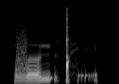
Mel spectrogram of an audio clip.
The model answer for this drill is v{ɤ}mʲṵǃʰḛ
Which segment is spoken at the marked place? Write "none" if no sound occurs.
ɤ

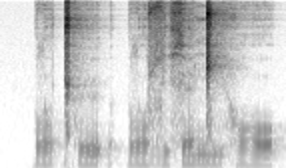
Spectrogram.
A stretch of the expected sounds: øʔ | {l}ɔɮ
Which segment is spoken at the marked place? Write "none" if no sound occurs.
l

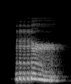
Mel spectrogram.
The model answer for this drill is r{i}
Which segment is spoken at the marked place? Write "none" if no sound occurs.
y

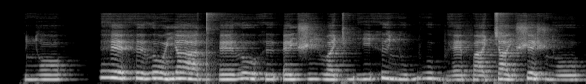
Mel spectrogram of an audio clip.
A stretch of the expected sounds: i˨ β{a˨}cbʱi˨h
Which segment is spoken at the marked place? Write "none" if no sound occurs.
a˨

